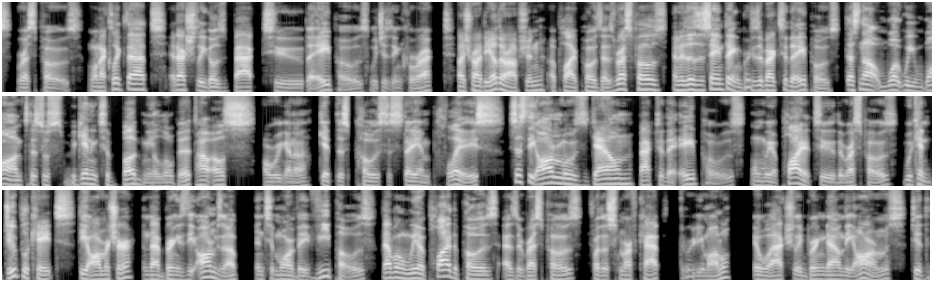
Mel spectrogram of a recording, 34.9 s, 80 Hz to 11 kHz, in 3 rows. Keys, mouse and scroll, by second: 4.0 super+z, 5.2-9.1 drag, 9.6 super+z, 10.6-21.0 drag, 24.7 click, 27.9 click, 28.8-32.0 drag.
